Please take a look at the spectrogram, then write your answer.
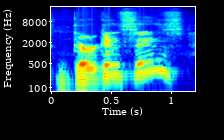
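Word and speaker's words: Girgensons: It's Gergensons and Yost. That's how you pronounce it.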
